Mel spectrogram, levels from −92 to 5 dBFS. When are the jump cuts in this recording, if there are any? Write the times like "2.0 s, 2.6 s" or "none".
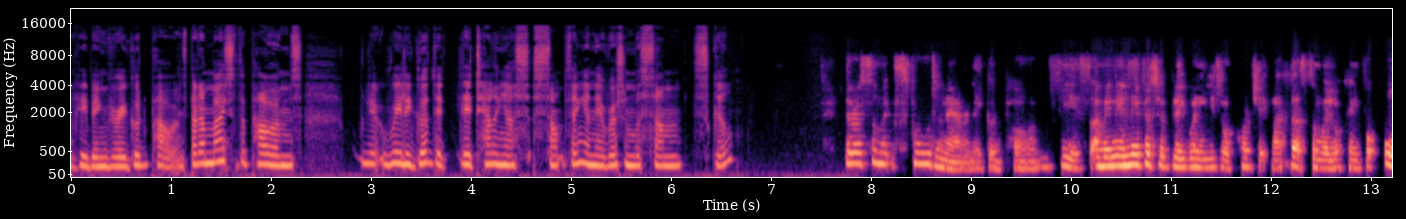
none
